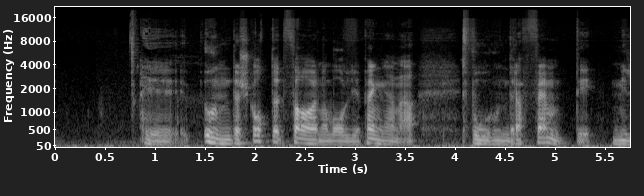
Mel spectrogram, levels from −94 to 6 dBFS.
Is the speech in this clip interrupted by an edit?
yes; 3 cuts; at 2.3 s, 2.6 s, 4.1 s

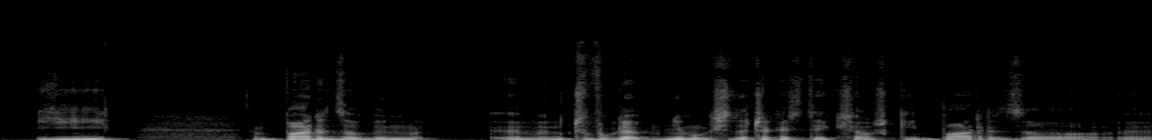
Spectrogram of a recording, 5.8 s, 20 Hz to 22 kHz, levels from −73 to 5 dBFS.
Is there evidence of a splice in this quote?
no; 0 cuts

